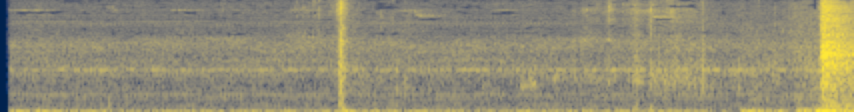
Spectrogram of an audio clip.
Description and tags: Cookie Crunch
Bite being taken of a biscuit.
biscuit, bite, chew, chomp, cookie, crackle, crunch, eat, monch, munch, OWI, teeth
